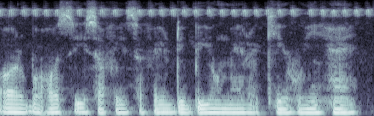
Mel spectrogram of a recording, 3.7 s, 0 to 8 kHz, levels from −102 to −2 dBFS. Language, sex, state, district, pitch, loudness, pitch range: Hindi, male, Uttar Pradesh, Lalitpur, 100 Hz, -16 LUFS, 95-105 Hz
